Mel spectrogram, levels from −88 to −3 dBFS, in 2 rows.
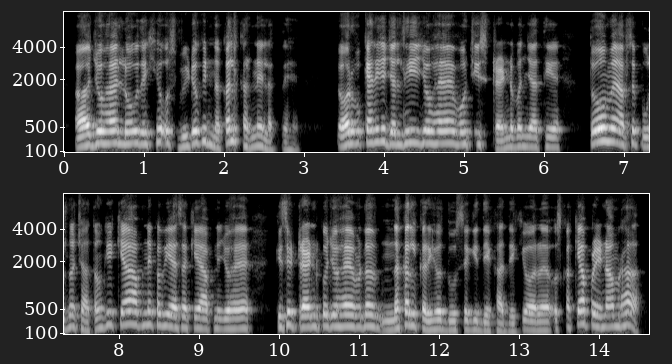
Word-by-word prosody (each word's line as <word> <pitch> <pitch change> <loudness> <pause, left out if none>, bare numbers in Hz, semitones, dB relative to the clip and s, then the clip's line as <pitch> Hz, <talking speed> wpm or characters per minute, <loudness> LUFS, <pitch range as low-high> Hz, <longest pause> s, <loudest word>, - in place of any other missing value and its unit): अ, 165 +3 +7
जो 210 +3 +5
है 215 +1 +5
लोग 205 +1 +1
देखिए 200 +3 -1
उस 215 -1 -3
वीडियो 170 +7 +1
की 245 - -2
नकल 215 +10 0
करने 170 +1 -2
लगते 115 -2 -11
हैं। 105 -3 -18 0.5
तो - - +1
और - - +7
वो 210 - -5
कह 220 - +7
लीजिए 235 +1 +1
जल्दी 195 +2 -5
ही 220 - 0
जो 215 0 +1
है 210 +1 +1
वो 205 0 -4
चीज़ 200 0 -4
ट्रेंड 130 +6 +1
बन 165 0 -3
जाती 160 0 -3
है। 155 -1 -3 0.4
तो 235 +4 +8
मैं 240 -1 +4
आपसे 200 +2 0
पूछना 155 +5 -6
चाहता 150 -7 -6
हूँ 170 - -8
कि 225 - -5
क्या 230 +1 +4
आपने 225 0 -3
कभी 205 -1 -2
ऐसा 180 0 -1
किया 175 -1 0
आपने 160 +1 -7
जो 160 0 +1
है 165 +1 +1 0.4
किसी 185 +5 -1
ट्रेंड 185 -4 +4
को 200 - -3
जो 195 0 -2
है 195 0 +3
मतलब 190 0 -1 0.2
नकल 210 +6 +2
करी 140 - +1
हो 150 +1 +1
दूसरे 140 +1 -7
की 145 0 -6
देखा-देखी 120 +1 -7
और 135 -2 0 0.2
उसका 180 - -7
क्या 235 0 +4
परिणाम 190 -4 -1
रहा? 210 +1 -2
190 Hz, 240 wpm, -23 LUFS, 160-215 Hz, 0.5 s, तो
